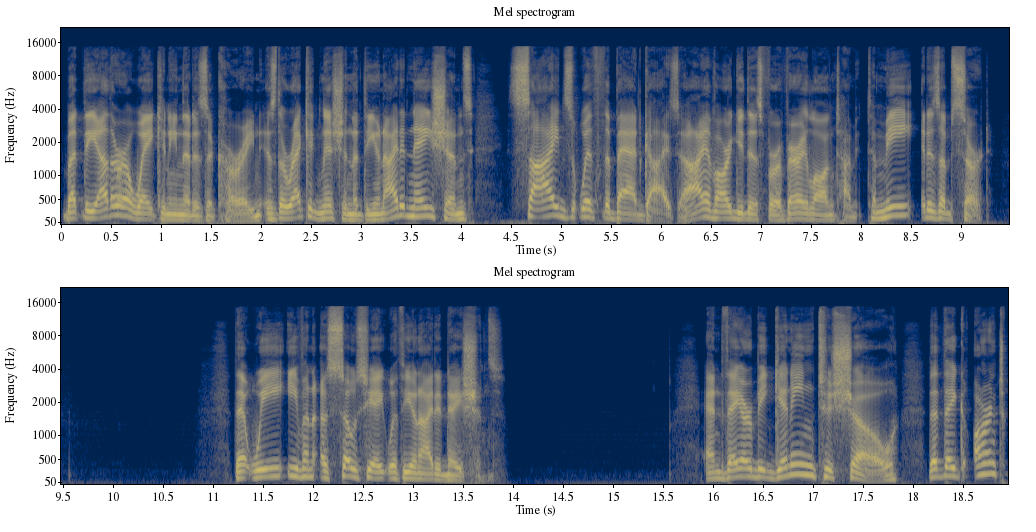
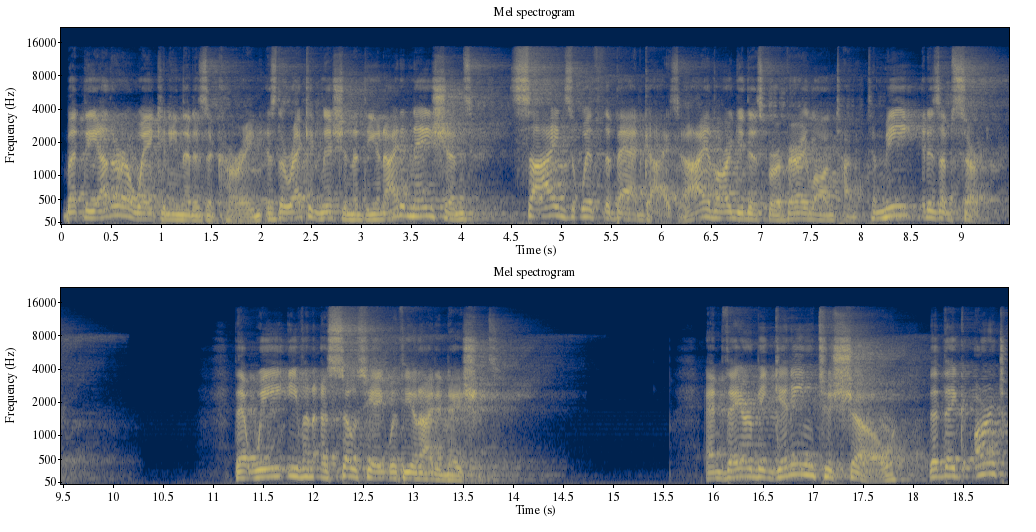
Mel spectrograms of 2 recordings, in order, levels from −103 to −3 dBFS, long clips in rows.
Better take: first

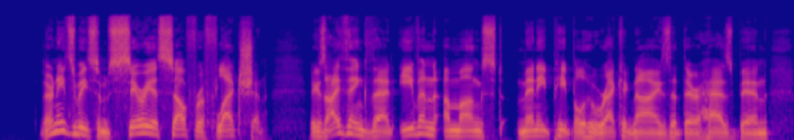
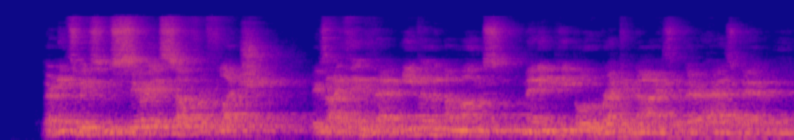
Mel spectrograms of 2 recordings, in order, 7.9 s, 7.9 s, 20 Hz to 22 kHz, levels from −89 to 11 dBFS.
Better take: first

